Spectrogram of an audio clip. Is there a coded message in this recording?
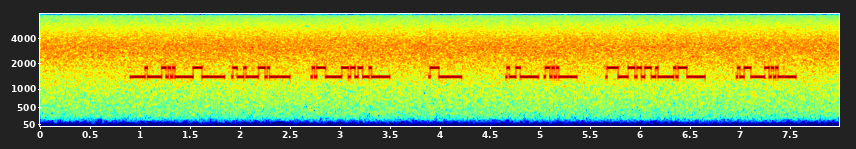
Yes: TTY/TDD text telephone tones (45.45 baud Baudot) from 0.9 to 7.6 s, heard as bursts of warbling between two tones, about 400 Hz shift, 1600 Hz centre, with phone line noise. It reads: ROCHE COURT NEAR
